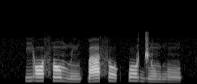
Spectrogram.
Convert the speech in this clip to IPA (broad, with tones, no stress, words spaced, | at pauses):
jɔ˧sɔ̃˧ mĩ˨k͡pa˨˦so˦˨ k͡po˧d͡ʒũ˨bũ˨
